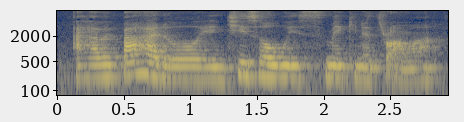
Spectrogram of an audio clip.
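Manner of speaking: ordinary talk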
